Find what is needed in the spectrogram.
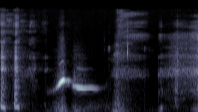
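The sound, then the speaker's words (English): A man whistles a single short note that slides down in pitch, clear, with brief bursts of other sounds around it but no talking. “I think … whistles.”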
